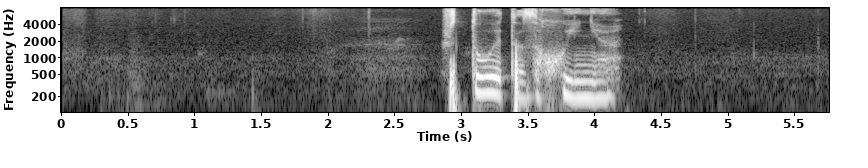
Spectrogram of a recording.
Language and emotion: Russian, angry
